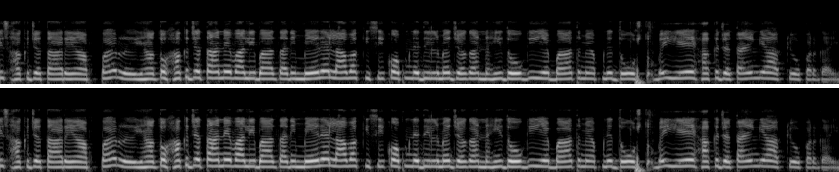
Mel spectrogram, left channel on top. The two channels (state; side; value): normal; both; correlation 0.96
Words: हक जता रहे हैं आप पर। यहाँ तो हक जताने वाली बात आ रही, मेरे अलावा किसी को अपने दिल में जगह नहीं दोगी, ये बात मैं अपने दोस्त भाई ये हक जताएंगे आपके ऊपर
